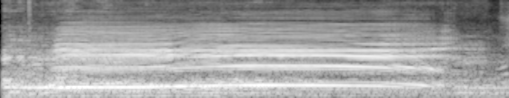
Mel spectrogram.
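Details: Cattle at Ambari cattle market in Parbatipur, Dinajpur, where young bulls and heifer calves are sold; one long, loud, drawn-out moo lasting about two seconds, rising slightly then holding a steady rich tone before fading.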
